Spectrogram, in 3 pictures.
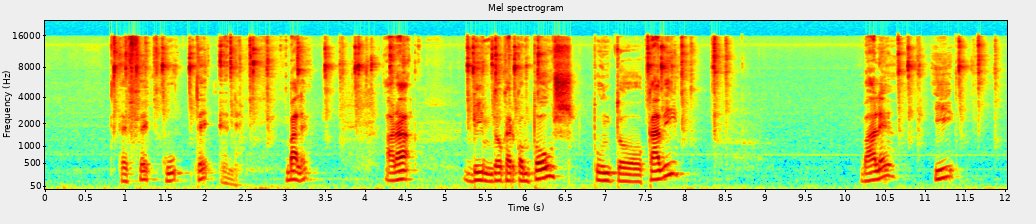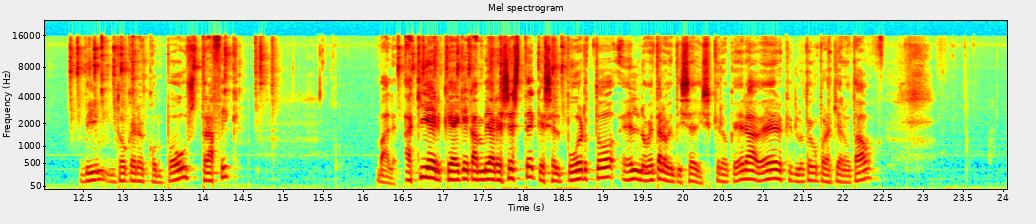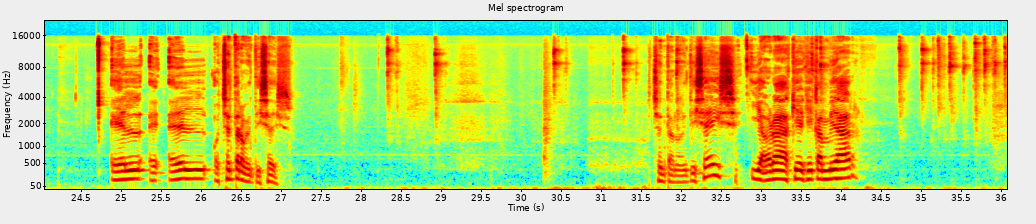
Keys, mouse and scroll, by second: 0.8-6.1 typing, 7.4-8.3 typing, 10.7-15.1 typing, 16.3-18.9 typing, 20.9-21.6 typing, 23.7-27.3 scroll down 5, 27.3-27.8 scroll down 1, 28.3-28.8 typing, 30.3-31.2 typing, 31.8 Escape, 32.7-36.0 typing.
